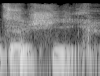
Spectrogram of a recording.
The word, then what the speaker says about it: Cixi: Vous prononcez ça comment, vous ? – Cixi. – Voilà, Cixi. Bah, j'essaierai de faire comme vous à l'avenir.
